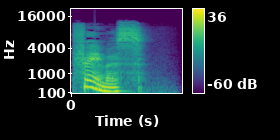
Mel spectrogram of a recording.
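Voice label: "famous", British English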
